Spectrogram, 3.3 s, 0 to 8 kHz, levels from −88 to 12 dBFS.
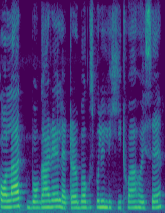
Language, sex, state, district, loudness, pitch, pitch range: Assamese, female, Assam, Kamrup Metropolitan, -17 LUFS, 225 Hz, 220-235 Hz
